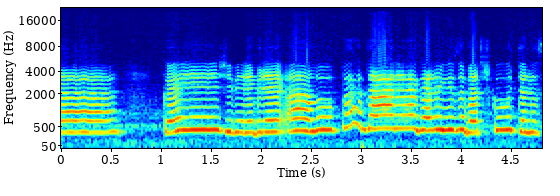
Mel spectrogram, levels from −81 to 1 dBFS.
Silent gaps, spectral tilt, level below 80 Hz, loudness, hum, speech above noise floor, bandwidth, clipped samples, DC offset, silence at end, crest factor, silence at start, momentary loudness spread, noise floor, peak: none; -4 dB/octave; -54 dBFS; -17 LUFS; none; 21 dB; 9.6 kHz; under 0.1%; under 0.1%; 0 s; 12 dB; 0 s; 7 LU; -38 dBFS; -6 dBFS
